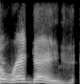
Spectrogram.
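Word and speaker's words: Regé: Shout out to Reggae.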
